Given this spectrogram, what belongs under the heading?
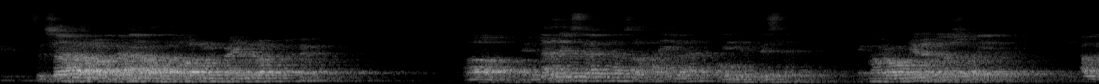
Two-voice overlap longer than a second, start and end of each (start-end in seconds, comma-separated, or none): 0.6-2.0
